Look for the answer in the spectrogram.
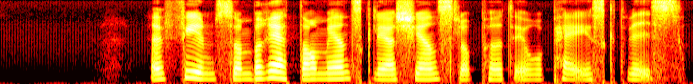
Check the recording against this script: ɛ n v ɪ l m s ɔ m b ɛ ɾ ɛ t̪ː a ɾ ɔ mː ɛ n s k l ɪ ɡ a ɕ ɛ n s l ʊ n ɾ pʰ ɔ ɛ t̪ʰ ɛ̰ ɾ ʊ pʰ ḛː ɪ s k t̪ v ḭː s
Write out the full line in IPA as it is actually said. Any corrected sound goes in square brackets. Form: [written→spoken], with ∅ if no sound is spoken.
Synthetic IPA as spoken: ɛ n [v→f] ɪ l m s ɔ m b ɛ ɾ ɛ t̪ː a ɾ ɔ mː ɛ n s k l ɪ ɡ a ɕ ɛ n s l ʊ [n→∅] ɾ pʰ ɔ ɛ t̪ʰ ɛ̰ ɾ ʊ pʰ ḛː ɪ s k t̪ v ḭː s

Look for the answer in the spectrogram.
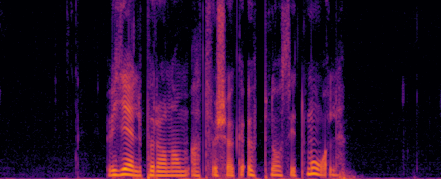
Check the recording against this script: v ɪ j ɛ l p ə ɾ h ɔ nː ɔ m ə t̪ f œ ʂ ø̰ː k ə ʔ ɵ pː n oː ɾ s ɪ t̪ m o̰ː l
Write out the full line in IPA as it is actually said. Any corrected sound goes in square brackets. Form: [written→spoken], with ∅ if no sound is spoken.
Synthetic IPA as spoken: v ɪ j ɛ l p ə ɾ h ɔ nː ɔ m [ə→a] t̪ f œ ʂ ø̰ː k [ə→a] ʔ ɵ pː n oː [ɾ→∅] s ɪ t̪ m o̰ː l

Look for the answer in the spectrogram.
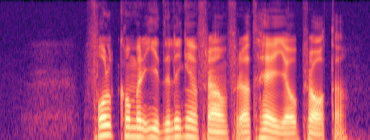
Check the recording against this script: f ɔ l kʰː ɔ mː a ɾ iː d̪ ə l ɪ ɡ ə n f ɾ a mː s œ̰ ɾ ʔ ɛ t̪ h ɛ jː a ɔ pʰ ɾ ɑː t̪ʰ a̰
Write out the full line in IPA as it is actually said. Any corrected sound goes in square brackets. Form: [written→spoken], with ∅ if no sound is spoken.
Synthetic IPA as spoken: f ɔ l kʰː ɔ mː [a→ə] ɾ iː d̪ ə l ɪ ɡ ə n f ɾ a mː [s→f] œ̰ ɾ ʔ [ɛ→a] t̪ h ɛ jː a ɔ pʰ ɾ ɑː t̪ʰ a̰

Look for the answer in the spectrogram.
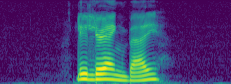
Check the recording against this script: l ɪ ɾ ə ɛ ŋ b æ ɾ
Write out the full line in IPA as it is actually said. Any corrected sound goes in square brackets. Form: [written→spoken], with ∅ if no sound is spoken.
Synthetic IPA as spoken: l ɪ [ɾ→l] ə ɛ ŋ b æ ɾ

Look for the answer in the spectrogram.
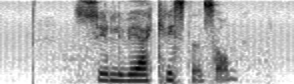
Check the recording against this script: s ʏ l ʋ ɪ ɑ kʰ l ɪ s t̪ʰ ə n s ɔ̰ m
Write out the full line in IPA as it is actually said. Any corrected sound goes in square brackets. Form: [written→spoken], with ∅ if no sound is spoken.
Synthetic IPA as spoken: s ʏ l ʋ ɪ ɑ kʰ [l→ɾ] ɪ s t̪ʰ ə n s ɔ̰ [m→n]

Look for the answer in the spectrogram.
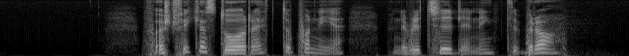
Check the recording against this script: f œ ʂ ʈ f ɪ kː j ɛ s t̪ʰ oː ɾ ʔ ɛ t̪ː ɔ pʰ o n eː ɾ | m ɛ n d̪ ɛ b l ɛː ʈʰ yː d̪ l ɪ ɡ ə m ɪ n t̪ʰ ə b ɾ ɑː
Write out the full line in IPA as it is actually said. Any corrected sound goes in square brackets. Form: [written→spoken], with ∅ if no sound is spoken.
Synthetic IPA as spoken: f œ ʂ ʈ f ɪ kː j [ɛ→a] s [t̪ʰ→t̪] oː ɾ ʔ ɛ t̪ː ɔ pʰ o n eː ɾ | m ɛ n d̪ ɛ b l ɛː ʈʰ yː d̪ l ɪ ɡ ə [m→n] ɪ n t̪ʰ ə b ɾ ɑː

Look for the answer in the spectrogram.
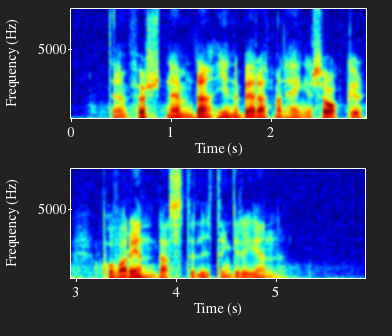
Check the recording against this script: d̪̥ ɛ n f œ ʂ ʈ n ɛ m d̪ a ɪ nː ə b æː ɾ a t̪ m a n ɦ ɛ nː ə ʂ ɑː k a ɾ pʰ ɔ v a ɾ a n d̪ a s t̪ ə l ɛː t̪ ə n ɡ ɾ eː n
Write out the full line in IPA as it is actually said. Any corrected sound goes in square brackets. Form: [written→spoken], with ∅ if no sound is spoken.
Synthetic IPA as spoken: d̪̥ ɛ n f œ ʂ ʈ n ɛ m d̪ a ɪ nː ə b æː ɾ a t̪ m a n ɦ ɛ [nː→ŋː] ə ʂ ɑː k [a→ə] ɾ pʰ ɔ v a ɾ [a→ɛ] n d̪ a s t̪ ə l [ɛː→iː] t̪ ə n ɡ ɾ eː n

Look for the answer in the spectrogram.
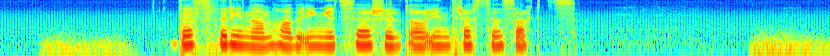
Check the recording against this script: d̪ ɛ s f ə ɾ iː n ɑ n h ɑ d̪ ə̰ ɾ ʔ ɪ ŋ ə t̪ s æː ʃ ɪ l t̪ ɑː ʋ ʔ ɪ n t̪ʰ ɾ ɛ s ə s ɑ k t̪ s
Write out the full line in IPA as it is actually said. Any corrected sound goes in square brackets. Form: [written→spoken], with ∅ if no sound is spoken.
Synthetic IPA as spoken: d̪ ɛ s f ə ɾ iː n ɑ n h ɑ d̪ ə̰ [ɾ→∅] ʔ ɪ ŋ ə t̪ s æː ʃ ɪ l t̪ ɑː ʋ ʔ ɪ n t̪ʰ ɾ ɛ s ə s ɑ k t̪ s

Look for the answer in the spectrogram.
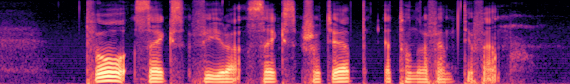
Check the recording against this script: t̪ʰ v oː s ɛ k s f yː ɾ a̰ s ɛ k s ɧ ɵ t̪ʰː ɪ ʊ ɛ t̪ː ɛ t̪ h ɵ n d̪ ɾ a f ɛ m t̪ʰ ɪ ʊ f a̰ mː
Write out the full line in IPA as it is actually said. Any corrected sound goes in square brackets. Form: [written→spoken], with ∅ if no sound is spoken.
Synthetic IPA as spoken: t̪ʰ v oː s ɛ k s f yː ɾ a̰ s ɛ k s ɧ ɵ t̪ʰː ɪ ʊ ɛ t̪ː ɛ t̪ h ɵ n d̪ ɾ a f ɛ m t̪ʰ ɪ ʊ f [a̰→ɛ̰] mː

